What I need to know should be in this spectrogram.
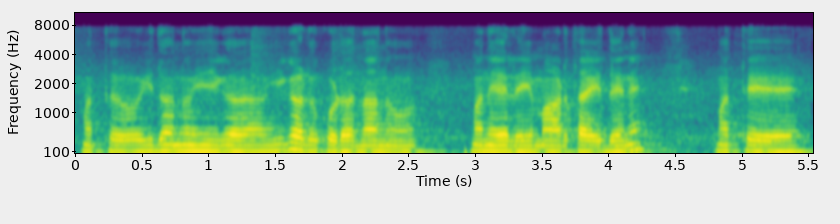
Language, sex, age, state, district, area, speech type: Kannada, male, 60+, Karnataka, Udupi, rural, spontaneous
